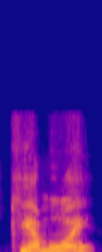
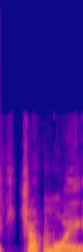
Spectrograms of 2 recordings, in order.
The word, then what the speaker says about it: chamoy: Lime 13 is uh kamoy or chamoy actually chamoy is how it's pronounced and that's dried sour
